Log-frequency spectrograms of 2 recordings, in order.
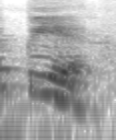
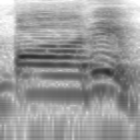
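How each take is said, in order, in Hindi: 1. यह एक अक्षर में बोला जाता है, pair। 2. यह दो अक्षरों में बोला जाता है, paa-ray। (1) "राइट इज पेयर" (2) "पारे नहीं पढ़ेंगे ... दिस वन इज रॉन्ग"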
